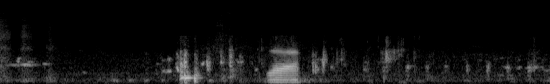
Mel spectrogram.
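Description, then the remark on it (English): Chickens on a chicken ranch cluck in two loud, throaty bursts with softer scattered clucks around them, while a person briefly speaks over a murky background. “Sounds like chickens clucking.”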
